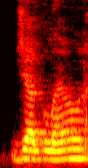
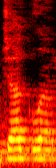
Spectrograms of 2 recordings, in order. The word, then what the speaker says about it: juglone: Juglone, I believe, is how the toxin is pronounced, but what's important to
